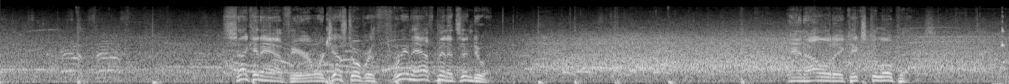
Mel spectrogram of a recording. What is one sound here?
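A basketball bounces on a wooden court in steady dribbles.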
